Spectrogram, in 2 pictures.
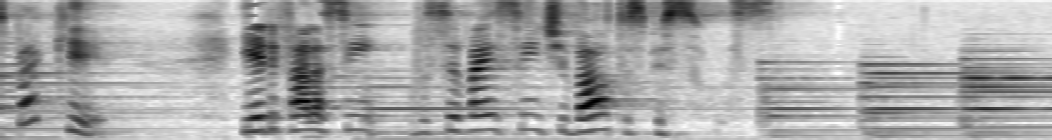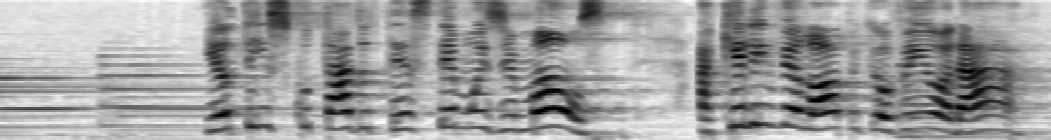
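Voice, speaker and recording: High-voiced Brazilian woman preaching over music. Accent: Brazilian Portuguese. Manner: animated storytelling with quoted asides. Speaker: pastor. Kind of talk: sermon. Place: church. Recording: music playing under the voice.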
